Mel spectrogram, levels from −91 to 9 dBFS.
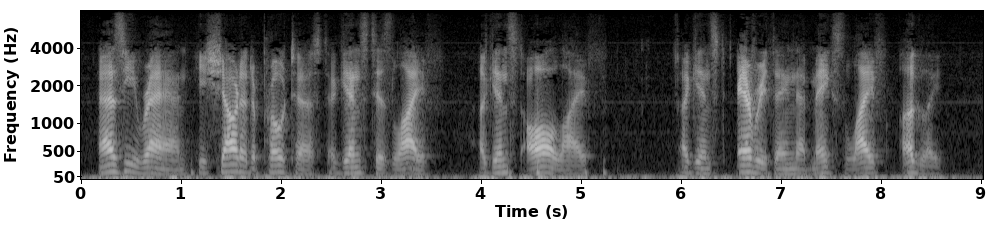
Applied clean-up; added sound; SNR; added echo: none; none; none; none.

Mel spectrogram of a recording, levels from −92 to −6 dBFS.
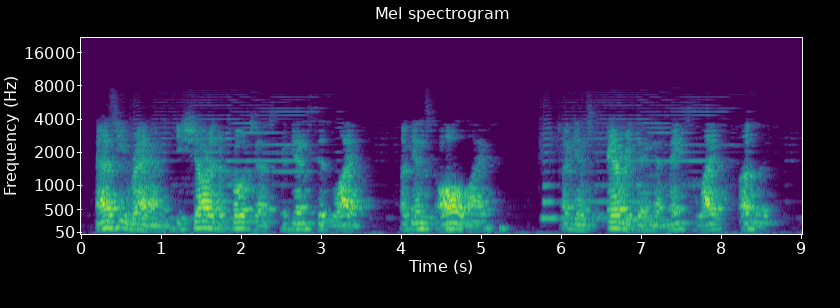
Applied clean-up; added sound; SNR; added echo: classical method WPE with log-MMSE.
